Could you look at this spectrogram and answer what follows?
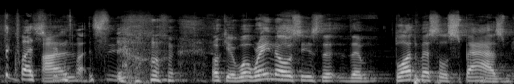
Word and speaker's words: Raynaud's: I've also heard that a lot of people with MS get Raynaud's. I think I'm pronouncing it correctly. Correct.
